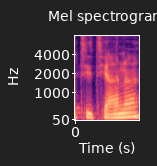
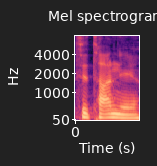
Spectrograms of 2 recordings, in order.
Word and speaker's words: Titania: know um i was listening to you say titiana that's not her name and that's how i pronounce it in my head too trust me i think you want to add that second t it's just titania man we got we got a great preview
